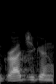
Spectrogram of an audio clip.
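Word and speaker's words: Grajagan: kind of linguistically lazy rather than pronouncing Grudge again would call it gland and I was also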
